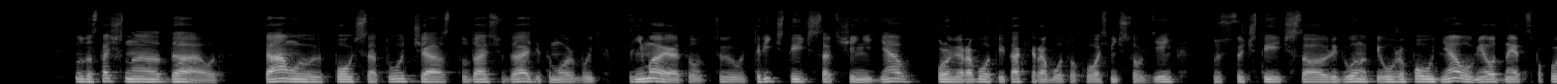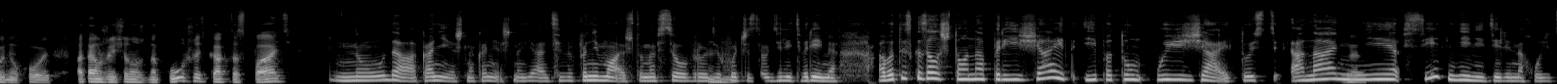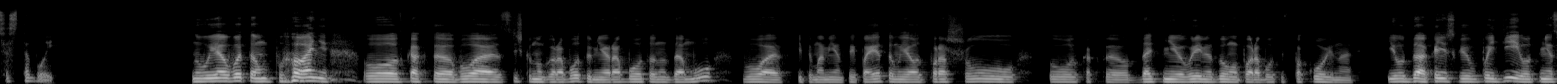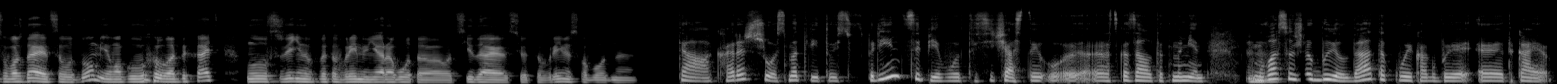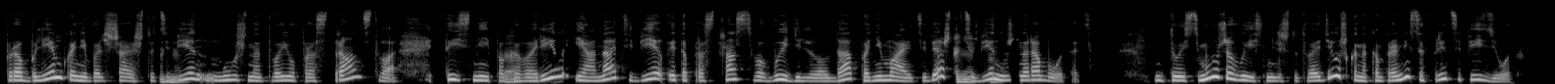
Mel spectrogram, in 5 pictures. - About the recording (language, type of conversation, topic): Russian, advice, Как мне сочетать семейные обязанности с личной жизнью и не чувствовать вины?
- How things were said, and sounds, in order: tapping; laughing while speaking: "плане"; chuckle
